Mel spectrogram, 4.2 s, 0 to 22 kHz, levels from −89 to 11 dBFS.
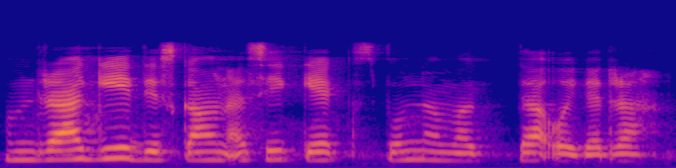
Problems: low volume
